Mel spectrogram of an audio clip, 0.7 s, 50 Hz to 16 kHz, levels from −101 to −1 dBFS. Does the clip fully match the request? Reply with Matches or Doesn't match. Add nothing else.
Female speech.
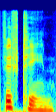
Doesn't match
